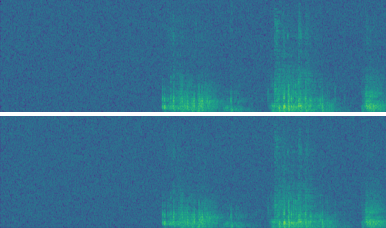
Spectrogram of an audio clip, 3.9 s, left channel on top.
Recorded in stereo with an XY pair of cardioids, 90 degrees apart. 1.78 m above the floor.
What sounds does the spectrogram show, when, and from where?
1.6 s footsteps: 35° left, 7.5 m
